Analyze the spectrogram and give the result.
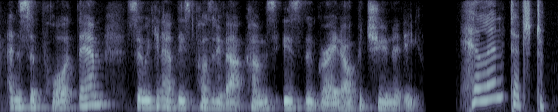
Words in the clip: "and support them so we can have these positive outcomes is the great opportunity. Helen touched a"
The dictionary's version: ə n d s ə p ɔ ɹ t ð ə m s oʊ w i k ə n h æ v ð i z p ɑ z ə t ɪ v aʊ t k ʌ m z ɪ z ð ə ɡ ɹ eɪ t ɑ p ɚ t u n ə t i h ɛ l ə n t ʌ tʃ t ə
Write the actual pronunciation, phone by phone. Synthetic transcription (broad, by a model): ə n s ə p ɔ ɹ t ð ə m s oʊ w i k ə n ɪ v ð i z p ɑ z ə t ɪ v aʊ t k ʌ m z ɪ z ð ə ɡ ɹ eɪ t ɑ p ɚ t u n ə t i h ɛ l ə n t ʌ tʃ t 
